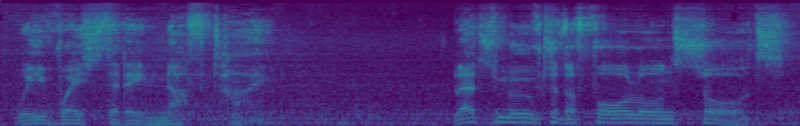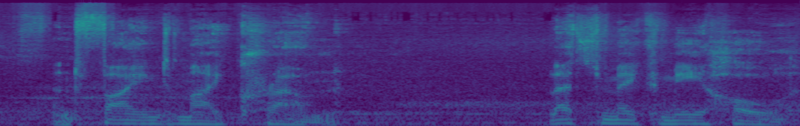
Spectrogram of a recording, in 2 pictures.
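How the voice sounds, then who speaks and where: An actor playing a weary, proud king of legend who speaks in a grave, regal, deliberate manner in a game cutscene. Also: rumbling low, noisy background, full character voice. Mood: grim resolve. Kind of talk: dramatic game cutscene monologue.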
